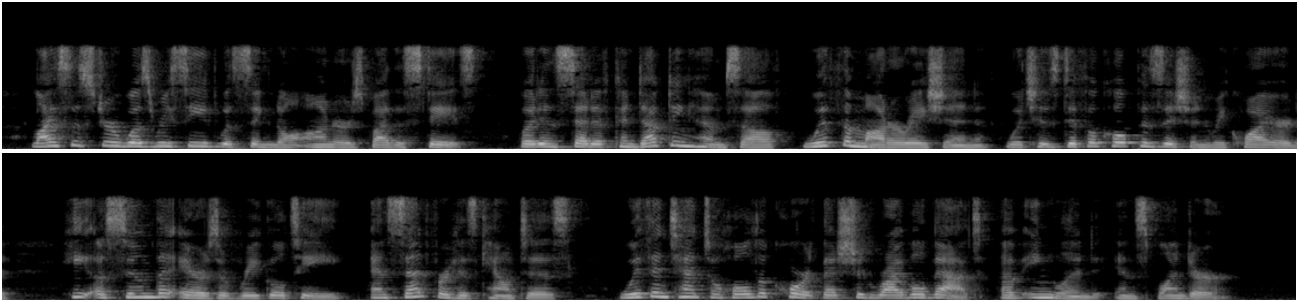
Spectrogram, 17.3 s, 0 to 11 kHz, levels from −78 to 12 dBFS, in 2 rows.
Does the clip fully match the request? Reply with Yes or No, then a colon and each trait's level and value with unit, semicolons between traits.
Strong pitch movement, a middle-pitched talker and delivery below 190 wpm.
No: wide, 5.8 semitones; high, 205 Hz; average, 165 wpm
